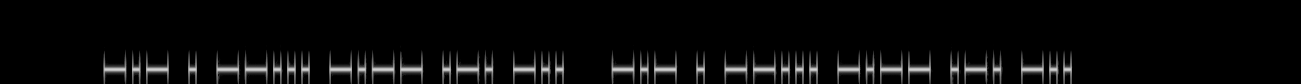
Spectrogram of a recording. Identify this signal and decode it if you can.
Morse code, heard as a keyed tone, about 17 wpm, 700 Hz. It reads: KE7YRD KE7YRD
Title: USA Call Signs Repeated 2x 17wpm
